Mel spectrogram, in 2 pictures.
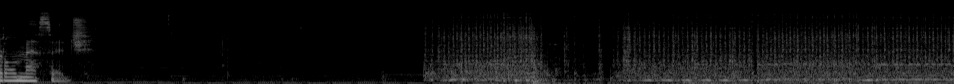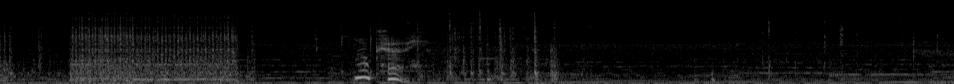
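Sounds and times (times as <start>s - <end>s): electric sewing machine stitching: 4.2s - 19.0s.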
